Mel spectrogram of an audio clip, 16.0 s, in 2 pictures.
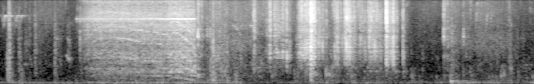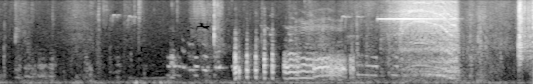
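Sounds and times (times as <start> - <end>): hens clucking: 10.5 - 13.7.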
